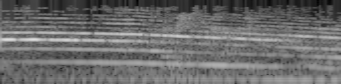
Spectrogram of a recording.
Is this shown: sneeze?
no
